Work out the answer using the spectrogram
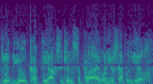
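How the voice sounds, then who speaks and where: A man acting in a 1970s radio drama as a suspicious, firm doctor who questions people deliberately. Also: on the low side, fairly bright tone, lightly acted. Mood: probing, firm. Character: suspicious male doctor, old family friend, firm and probing. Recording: muffled, hissy 1970s radio broadcast.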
